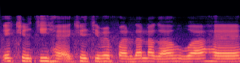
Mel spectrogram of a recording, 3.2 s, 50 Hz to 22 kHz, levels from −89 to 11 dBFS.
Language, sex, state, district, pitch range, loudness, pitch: Hindi, female, Jharkhand, Palamu, 170-185 Hz, -13 LUFS, 180 Hz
